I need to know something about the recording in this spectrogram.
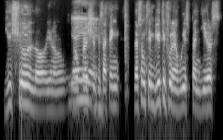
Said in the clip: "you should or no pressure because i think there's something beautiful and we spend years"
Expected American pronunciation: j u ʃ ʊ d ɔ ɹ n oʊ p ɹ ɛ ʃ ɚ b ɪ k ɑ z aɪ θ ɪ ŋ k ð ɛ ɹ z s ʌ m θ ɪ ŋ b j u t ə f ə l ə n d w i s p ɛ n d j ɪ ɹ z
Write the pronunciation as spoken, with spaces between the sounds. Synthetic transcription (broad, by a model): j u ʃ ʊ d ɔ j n oʊ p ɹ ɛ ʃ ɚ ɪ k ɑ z aɪ θ ɪ ŋ k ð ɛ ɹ s ʌ m θ ɪ ŋ b j u t ə f ə l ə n w i s p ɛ n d j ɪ ɹ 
